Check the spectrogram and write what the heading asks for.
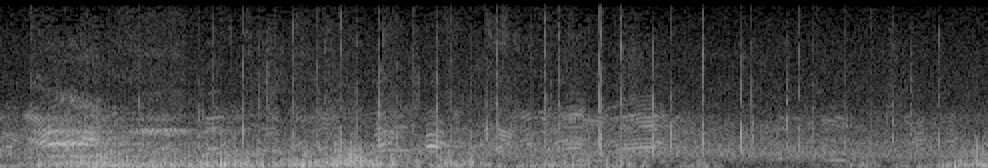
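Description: Rugby players shouting and calling across the pitch, several raised voices in short bursts, over a low uneven rustle with scattered clicks.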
